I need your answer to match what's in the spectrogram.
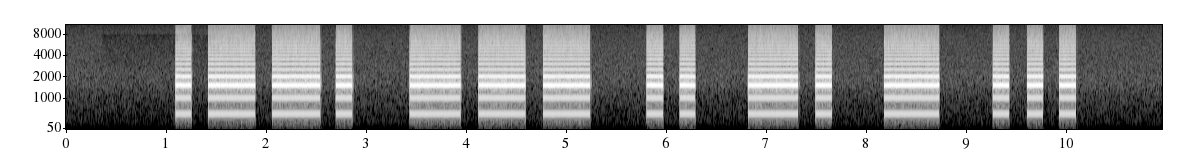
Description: Morse code, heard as a buzzer, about 7 wpm. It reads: POINTS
